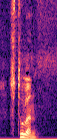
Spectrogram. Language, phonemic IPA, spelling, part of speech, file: Dutch, /ˈstu.lə(n)/, stoelen, verb / noun, Nl-stoelen.ogg
- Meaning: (verb) 1. To rest, be based/ founded, on something (such as an argumentation) 2. to form into a stool (stump); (noun) plural of stoel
